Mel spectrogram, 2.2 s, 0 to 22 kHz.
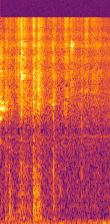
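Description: Near silence, with a few faint, soft handling sounds in the first second as small plastic XT90 battery connectors are picked up.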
